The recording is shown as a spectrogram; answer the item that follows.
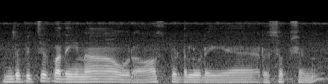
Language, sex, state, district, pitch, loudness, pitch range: Tamil, male, Tamil Nadu, Kanyakumari, 120 Hz, -17 LUFS, 110-125 Hz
